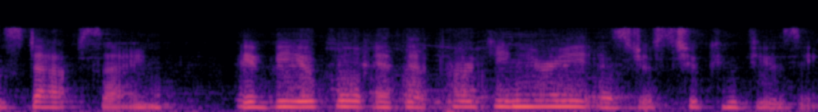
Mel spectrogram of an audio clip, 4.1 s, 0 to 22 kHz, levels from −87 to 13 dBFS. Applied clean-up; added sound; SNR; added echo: neural separator model SepFormer DNS4.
